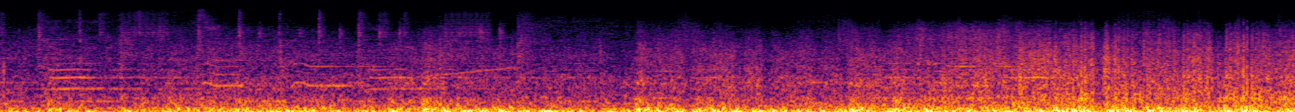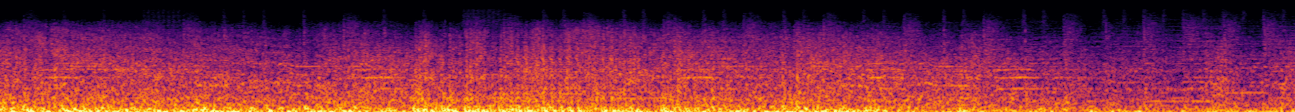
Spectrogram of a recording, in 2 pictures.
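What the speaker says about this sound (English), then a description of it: "I kept getting bombarded by Noricum fire, and before I knew it, I had been taken out" Relentless missile artillery barrage from Noricum launchers in the War Robots video game, a dense continuous roar of overlapping blasts and rumbling impacts that stays loud and unbroken throughout, with no pause between hits.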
